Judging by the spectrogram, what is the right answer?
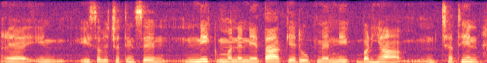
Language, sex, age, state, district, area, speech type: Maithili, female, 30-45, Bihar, Sitamarhi, urban, spontaneous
